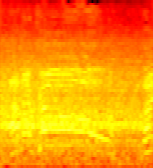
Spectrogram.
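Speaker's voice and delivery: "And a goal!" slow, high and shouted; goal call. Acted. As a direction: stretch the goal out, then stay high and thrilled. Commentator calls opening goal.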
